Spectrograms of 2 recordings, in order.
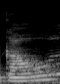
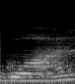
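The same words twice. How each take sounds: First: "गाओल" sounded out slowly as gah-ol; unsure pronunciation. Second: "गोआल" sounded out as go-aal; second guess, "गोआल" with the o before the long a; unsure pronunciation. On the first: Traveller guessing a prison's name, "गाओल" sounded out uncertainly. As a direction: tentatively try "गाओल" as spelt, with an "ao" glide. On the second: Traveller guessing a prison's name, "गोआल" tried uncertainly as go-aal. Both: Shown as a demonstration. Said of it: "मुझे नहीं पता pronounce कैसे करते हैं".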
